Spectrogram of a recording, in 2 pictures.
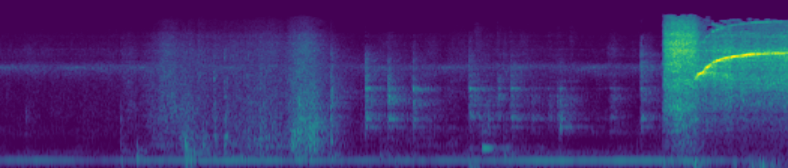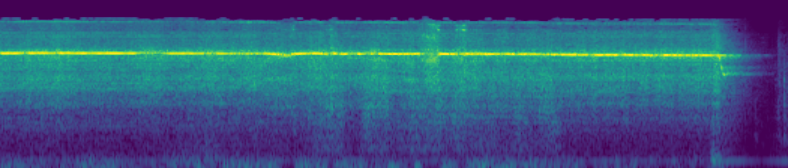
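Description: Light clicks and handling noise, then about four and a half seconds in compressed air bursts out of the Mastercraft air hose reel's hose with a loud hiss and a steady high whistle. The air escapes through the hose's open end, which has no quick-connect fitting yet. It runs for about five and a half seconds and cuts off suddenly.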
